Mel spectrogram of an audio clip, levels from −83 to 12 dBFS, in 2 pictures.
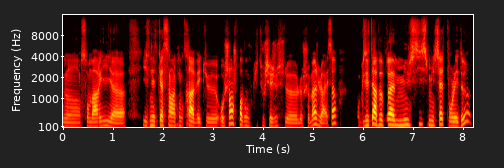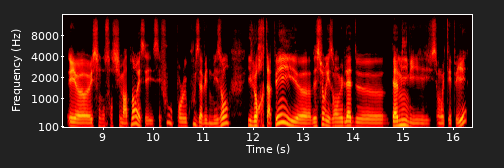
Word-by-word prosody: mon 120 -1 -8
son 125 +4 -5
mari, 135 +3 0
heu, 110 -2 +1 0.3
il 140 -1 -8
venait 150 0 -2
de - - -15
casser 150 0 +2
un 140 -2 +3
contrat 135 0 +5
avec, 125 -1 -4
heu, 125 -1 -6
Auchan, 190 +9 +3
je 210 - -4
crois 175 - +1
donc 140 -3 -9
qu'il - - -14
touchait 130 - -1
juste 130 +1 -7
le 115 -2 -5
le 115 - -9
chômage, 185 +10 +1
le - - 0
RSA. 210 +2 0 0.4
Donc 135 -2 -10
ils 150 - +1
étaient 155 +6 +6
à 190 - +13
peu 165 -1 -1
près 175 +4 +7
à 165 - +9
1006-1007 165 +1 +1
pour 135 -4 -3
les 135 -1 0
2 225 - -1 0.2
et 130 - +6
heu, 115 -1 +2
ils - - -2
sont 125 - -2
sont 120 - -17
sortis 120 +1 -6
maintenant 190 - -1
et - - 0
c'est 100 0 -8
c'est - - -11
fou. 230 -4 -13
Pour 130 - -7
le 125 0 -6
coup, 190 - -14
ils 180 - -5
avaient 115 - -3
une 110 -1 -12
maison, 185 - -3 0.3
ils 150 -2 -6
l'ont 145 - +5
retapée 195 - -1 0.3
et - - -1
heu, 115 -3 -1
bien 125 - -4
sûr 175 +5 +1
ils 125 -4 -2
ont 130 0 -4
eu 130 - -2
l'aide, 135 -1 +2
heu, 115 -2 -7
d'amis, 155 +4 +4
mais 120 - -4
ils 110 -1 -7
ont 110 0 -7
été 110 - -9
payés. - - -2
130 Hz, 260 wpm, -25 LUFS, 115-155 Hz, 0.4 s, à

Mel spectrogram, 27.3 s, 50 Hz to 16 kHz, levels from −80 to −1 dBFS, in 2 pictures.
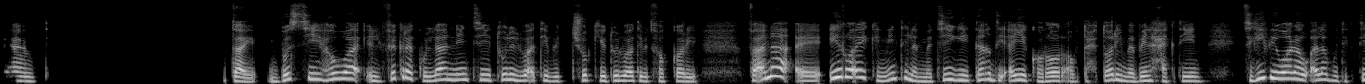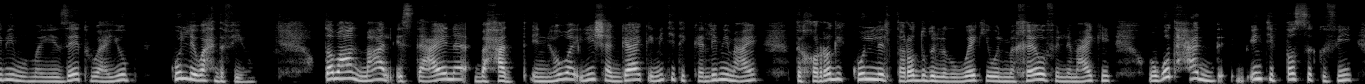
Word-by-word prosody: فهمت. 180 -3 -6 1.8
طيب، 165 -5 +2
بُصِّي، 255 - -1
هو 280 +6 +3
الفكرة 275 - 0
كلَّها 230 0 0
إن 235 -1 0
أنتِ 240 0 -2
طول 230 +2 0
الوقت 215 -1 0
بتشكِّي، 195 +2 -3
طول 210 +1 -1
الوقت 195 -1 +1
بتفكِّري. 175 -1 -3 0.5
فأنا 350 - +4 0.2
آآ، 195 - 0
إيه 330 +3 +8
رأيِك 330 -7 +3
إن 190 +1 -2
أنتِ 275 +4 0
لمّا 180 -9 0
تيجي 225 +4 0
تاخدي 230 +2 -2
أي 225 +2 +3
قرار 190 0 -1
أو 160 - -6
تحتاري 220 +7 -3
ما 180 -3 -1
بين 195 +4 -1
حاجتين، 185 -1 -5 0.4
تجيبي 290 +8 +4
ورقة 280 -2 +4
وقلم 230 0 0
وتكتبي 230 +6 -3
مميزات 180 +4 -2
وعيوب 190 +6 -2 0.3
كُل 275 -2 +4
واحدة 220 -5 0
فيهم؟ 155 -2 -10 0.7
وطبعًا 285 +2 +5
مع 230 +2 +1
الاستعانة 225 +6 0
بحد 185 -1 0 0.2
إن 175 -1 -3
هو 240 +7 +2
يشجِّعِك 235 -2 +1
إن 190 - -2
أنتِ 235 +3 -4
تتكلَّمي 220 +1 -1
معاه، 205 +2 -2 0.4
تخرِّجي 205 +7 +1
كُل 255 0 +5
التردُّد 205 -1 +1
اللي 180 -3 +2
جوَّاكِ 185 +6 0
والمخاوف 195 +5 +2
اللي 175 -1 -4
معاكِ. 195 +5 -3 0.5
وجود 260 - +2
حد، 265 - -1
آآ، - - -5
ب - - -8
أنتِ 275 -1 +2
بتثقي 245 -2 -2
فيه، 210 +6 -2
215 Hz, 145 wpm, -23 LUFS, 185-245 Hz, 1.8 s, إيه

